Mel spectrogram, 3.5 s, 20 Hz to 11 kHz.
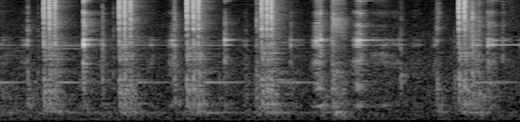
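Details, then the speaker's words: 2001 Toyota Corolla rear drum brake during shoe replacement: a screwdriver turns the adjuster after the drum spun too freely, giving sharp, dry metallic ratchet clicks about twice a second. This is normal adjuster clicking. "we're just going to adjust this just a little bit hear the clicking that's a normal sound"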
